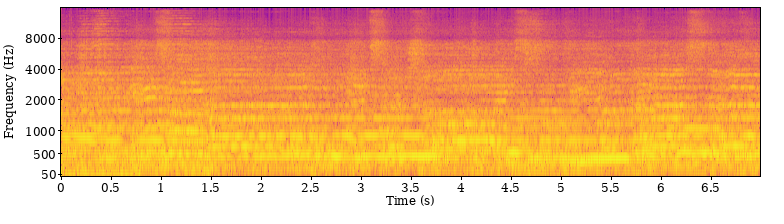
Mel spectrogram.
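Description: Show soundtrack of a choir singing long held notes over music, played over the show's sound system.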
